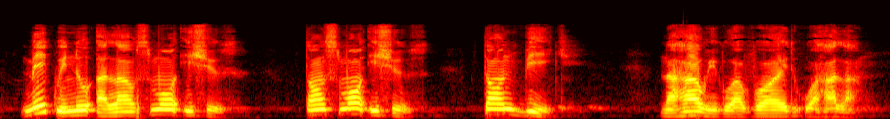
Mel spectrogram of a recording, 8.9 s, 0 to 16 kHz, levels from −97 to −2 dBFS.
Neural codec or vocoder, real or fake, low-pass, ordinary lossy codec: none; real; 7.2 kHz; AAC, 48 kbps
